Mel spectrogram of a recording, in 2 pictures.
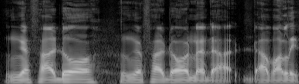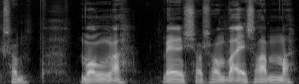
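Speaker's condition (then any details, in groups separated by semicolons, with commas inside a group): Cerebral palsy; uses wheelchair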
